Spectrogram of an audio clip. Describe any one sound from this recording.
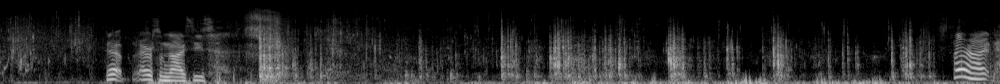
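A wet net rustles and drips as it is pulled in by hand.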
